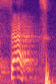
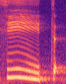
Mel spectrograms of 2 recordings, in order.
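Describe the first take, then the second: First: The vowel is a short ah sound. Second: The vowel is a long ee sound. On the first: The speaker calls it wrong. "ولا سات" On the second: The speaker calls it right. "سيت نطقته اي"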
